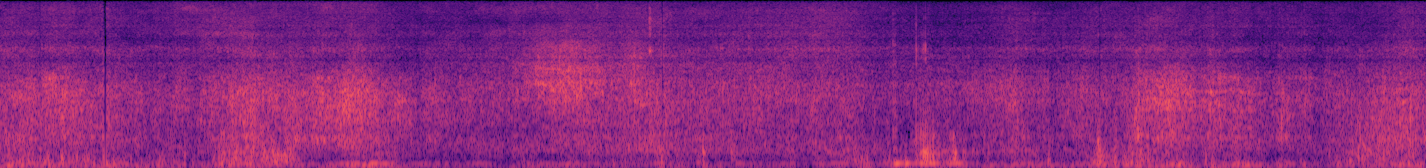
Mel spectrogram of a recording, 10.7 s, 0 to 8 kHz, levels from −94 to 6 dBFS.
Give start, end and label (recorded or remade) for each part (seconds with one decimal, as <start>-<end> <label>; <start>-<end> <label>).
0.0-6.6 remade; 6.6-7.9 recorded; 7.9-10.7 remade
